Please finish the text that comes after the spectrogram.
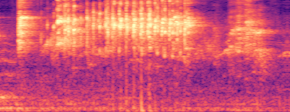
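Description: Brightly coloured lovebirds kept in breeding pairs in cages chirp in a fast, rapid twittering chorus, close and lively, rising and falling in bursts with no voices.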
